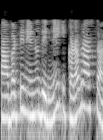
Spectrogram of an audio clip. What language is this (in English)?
Telugu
